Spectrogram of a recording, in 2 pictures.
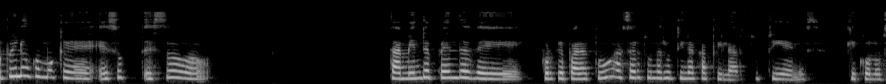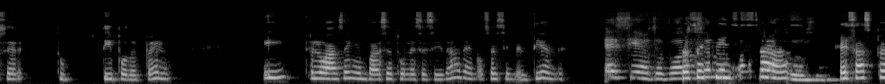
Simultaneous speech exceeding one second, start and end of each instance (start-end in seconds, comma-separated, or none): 15.7-17.1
